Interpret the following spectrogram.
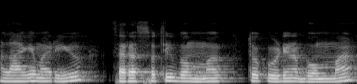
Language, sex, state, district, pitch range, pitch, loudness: Telugu, male, Andhra Pradesh, Visakhapatnam, 140-155 Hz, 145 Hz, -16 LUFS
